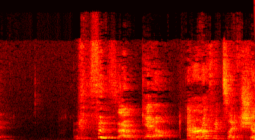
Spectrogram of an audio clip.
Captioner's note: laughing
